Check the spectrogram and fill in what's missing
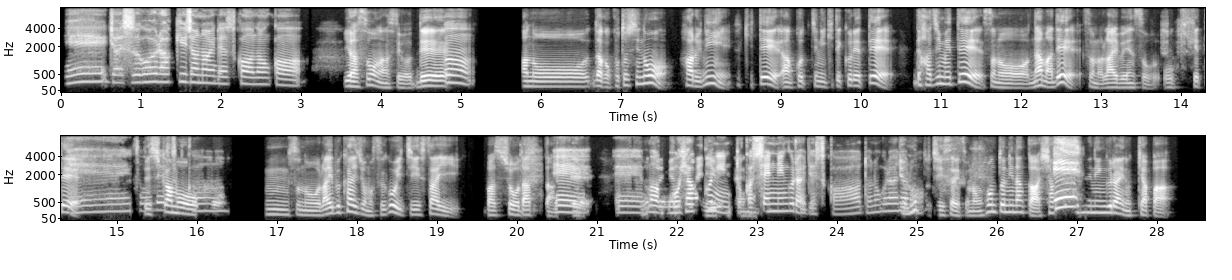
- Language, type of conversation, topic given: Japanese, podcast, 好きなアーティストとはどんなふうに出会いましたか？
- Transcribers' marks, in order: none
